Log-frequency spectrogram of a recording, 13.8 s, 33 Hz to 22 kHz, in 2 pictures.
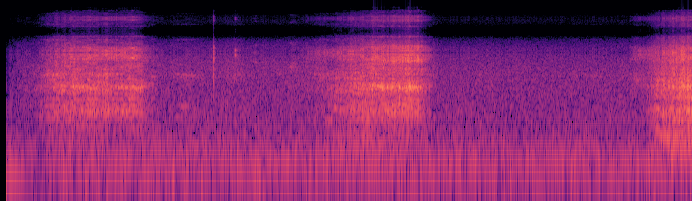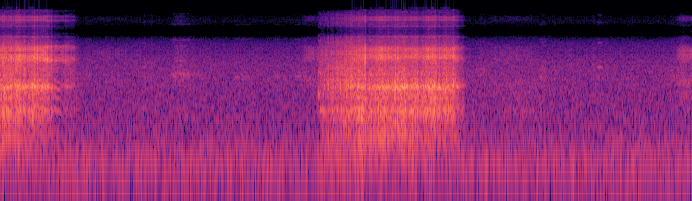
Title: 2009 02 16 snoring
